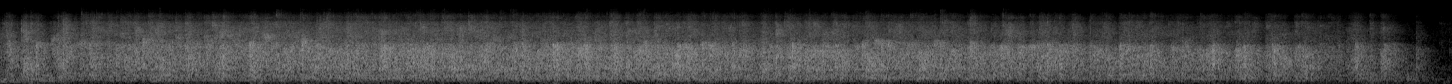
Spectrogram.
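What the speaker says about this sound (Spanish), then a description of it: "Dale un aplauso al Señor." A church congregation applauds steadily for about fourteen seconds, a dense, even wash of many hands clapping that fades slightly at the end, with no talk over it.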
